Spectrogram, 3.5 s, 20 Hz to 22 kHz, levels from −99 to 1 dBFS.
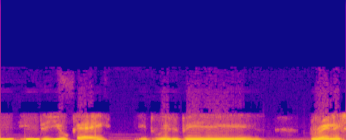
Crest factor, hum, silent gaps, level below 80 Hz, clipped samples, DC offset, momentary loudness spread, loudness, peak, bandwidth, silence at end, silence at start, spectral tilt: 14 dB; none; none; -44 dBFS; under 0.1%; under 0.1%; 13 LU; -16 LUFS; -2 dBFS; 5.6 kHz; 0 s; 0 s; -7.5 dB/octave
